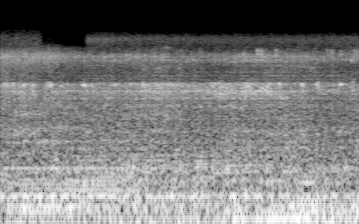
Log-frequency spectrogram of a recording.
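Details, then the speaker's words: Twin-tub spin dryer after adding support to the rubber mounts that let the tub bang against the body: steady even whirring spin, no banging or knocking. "testing natin after natin na malagyan ng ano ng support yung pinak goma yan wala tayong maririnig na kalampag pino lang yung kanyang ikot"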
